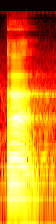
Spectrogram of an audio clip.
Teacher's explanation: A, I, U di tenggorokan bawah.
